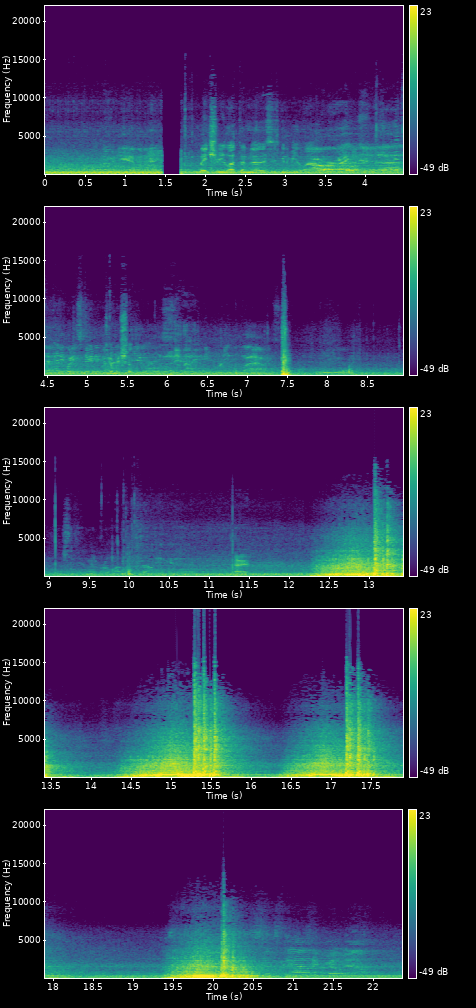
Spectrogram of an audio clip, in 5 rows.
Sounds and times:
Car: 0.0s - 22.3s
Speech: 0.7s - 7.4s, 20.8s - 22.0s.

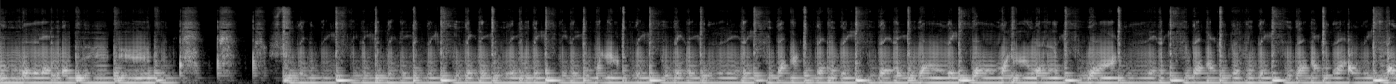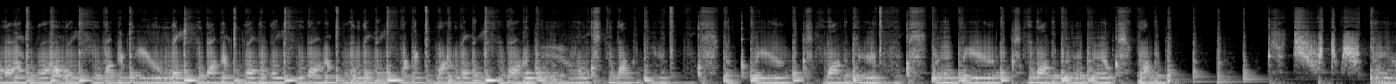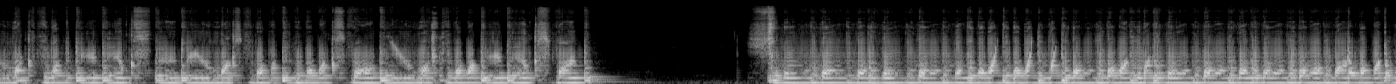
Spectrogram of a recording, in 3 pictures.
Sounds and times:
Didgeridoo: 0.0s - 34.2s, 35.5s - 41.8s.

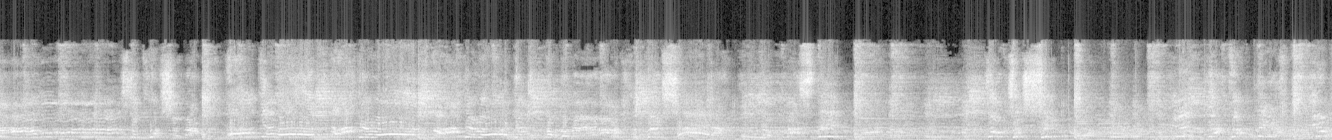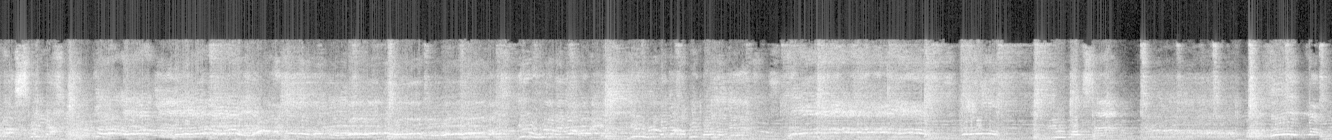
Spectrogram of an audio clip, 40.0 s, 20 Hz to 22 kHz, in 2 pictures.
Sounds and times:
Inside, public space: 0.0s - 39.9s
Music: 0.0s - 39.9s
Singing: 0.0s - 39.9s.

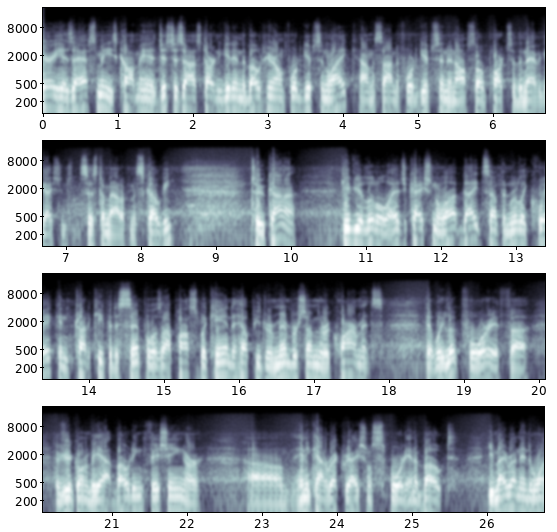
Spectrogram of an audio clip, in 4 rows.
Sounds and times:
Speech: 0.0s - 8.5s, 9.4s - 10.1s, 10.7s - 22.2s, 22.8s - 26.7s.

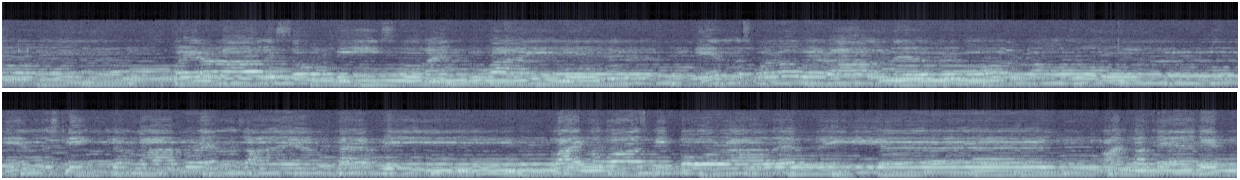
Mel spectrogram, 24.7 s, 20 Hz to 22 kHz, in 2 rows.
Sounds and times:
Male singing: 0.0s - 24.7s
Music: 0.0s - 24.7s.

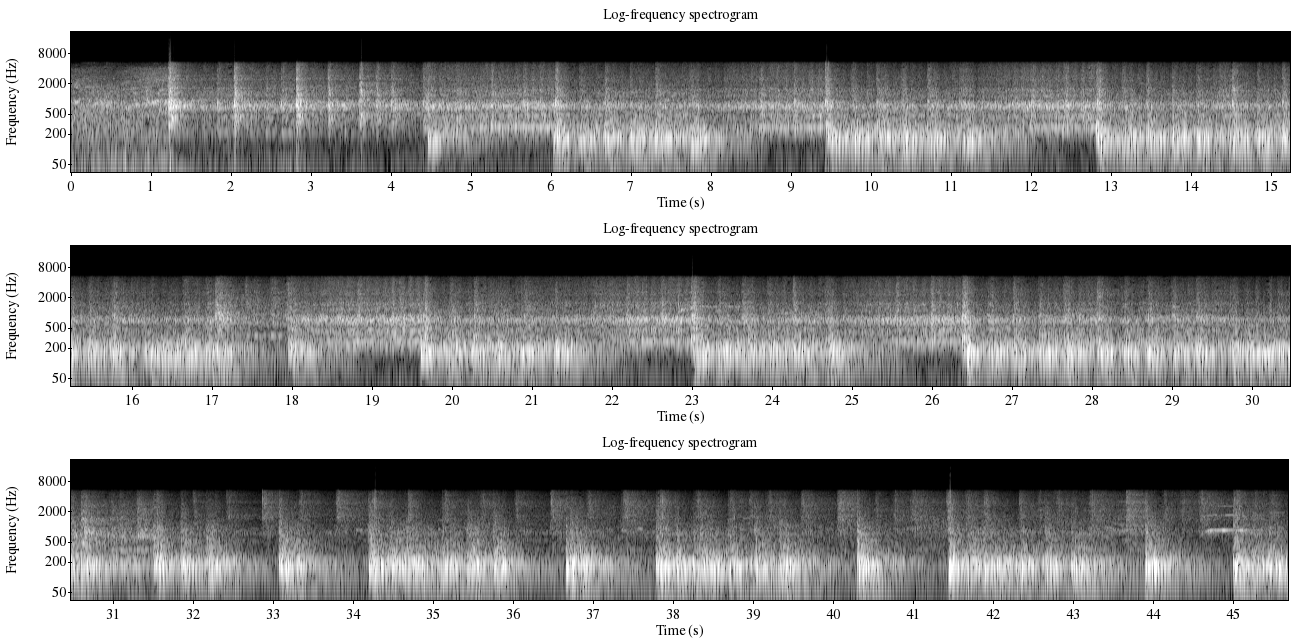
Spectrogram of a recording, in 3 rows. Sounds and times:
Music: 0.0s - 45.6s.

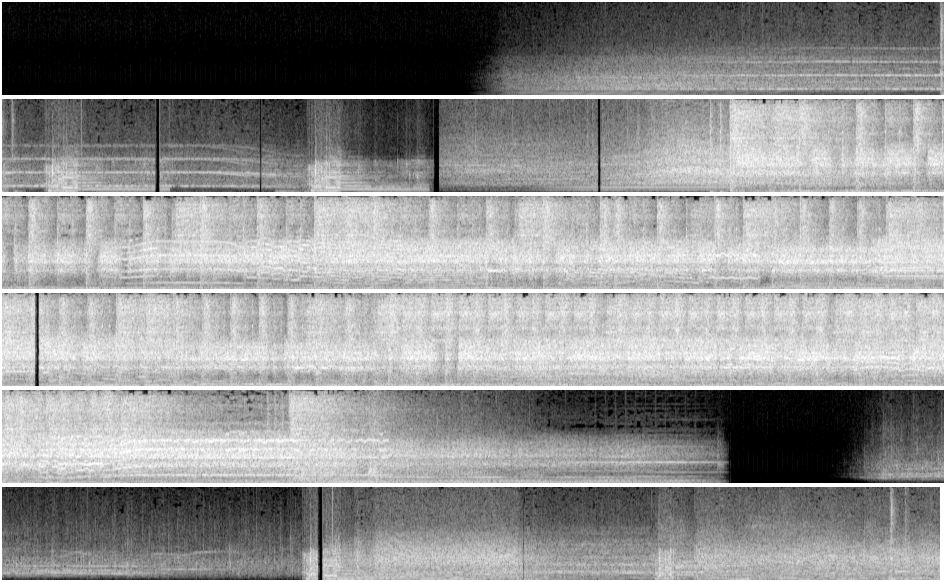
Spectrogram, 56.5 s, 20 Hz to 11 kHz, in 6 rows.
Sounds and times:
Electric guitar: 9.3s - 11.2s, 12.1s - 13.7s, 14.8s - 44.9s, 50.1s - 56.4s.

